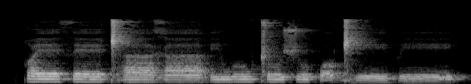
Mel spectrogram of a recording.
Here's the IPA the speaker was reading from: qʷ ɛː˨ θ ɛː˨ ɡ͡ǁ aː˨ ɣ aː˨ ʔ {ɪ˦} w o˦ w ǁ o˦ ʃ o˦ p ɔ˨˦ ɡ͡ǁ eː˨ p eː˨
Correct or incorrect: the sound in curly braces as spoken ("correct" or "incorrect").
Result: correct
